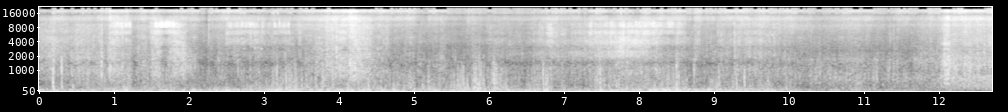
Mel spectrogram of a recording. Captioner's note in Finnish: tuulen kohinaa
